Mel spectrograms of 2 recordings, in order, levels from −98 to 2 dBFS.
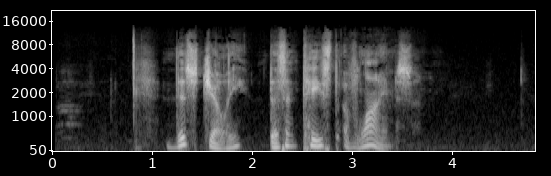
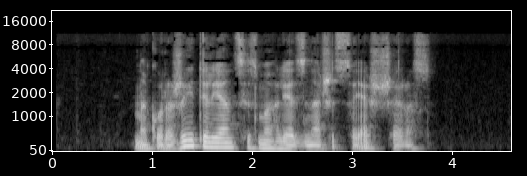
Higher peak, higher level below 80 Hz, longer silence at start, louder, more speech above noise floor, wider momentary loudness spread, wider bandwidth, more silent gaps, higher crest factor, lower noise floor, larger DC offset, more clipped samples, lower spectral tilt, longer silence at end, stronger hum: first, 0 dBFS vs -4 dBFS; second, -58 dBFS vs -50 dBFS; about the same, 0.8 s vs 0.85 s; about the same, -21 LUFS vs -21 LUFS; about the same, 51 dB vs 52 dB; first, 16 LU vs 12 LU; first, 13.5 kHz vs 11.5 kHz; neither; first, 26 dB vs 20 dB; about the same, -73 dBFS vs -73 dBFS; neither; neither; second, -1.5 dB/octave vs -5 dB/octave; first, 1.25 s vs 0.85 s; neither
